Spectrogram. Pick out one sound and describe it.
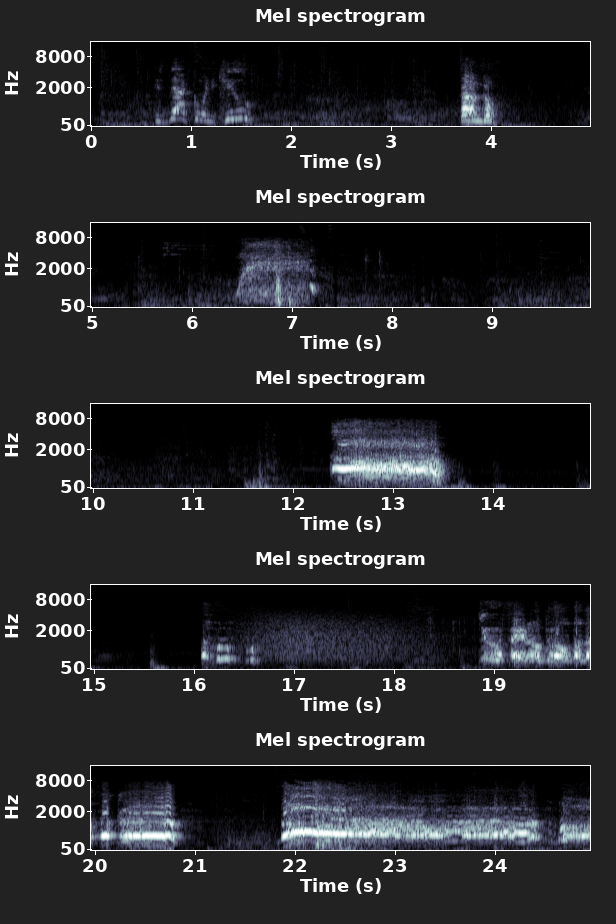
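A young man shouts excitedly into a microphone.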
